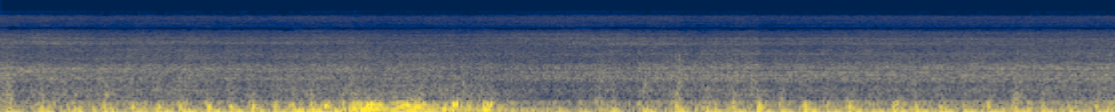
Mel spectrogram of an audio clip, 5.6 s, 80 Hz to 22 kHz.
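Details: 2017 Mercury 90 hp four-stroke Command Thrust outboard, 6-beep alarm/guardian mode: low uneven idle that lumps, stumbles and shakes; faulty idle air control (IAC) valve found.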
